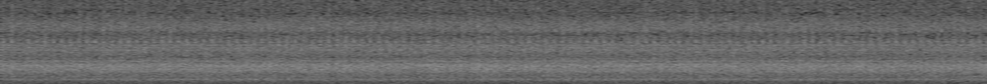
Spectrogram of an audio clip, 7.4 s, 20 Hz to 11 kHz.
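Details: 2008 GMC Acadia SLT V6 idling on key restart after auto start squealed then shut off violently: constant dry rattle not changing with speed; sounds like a failing pulley bearing, not confirmed.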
